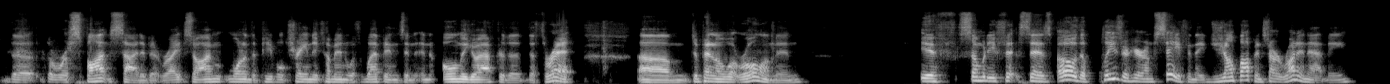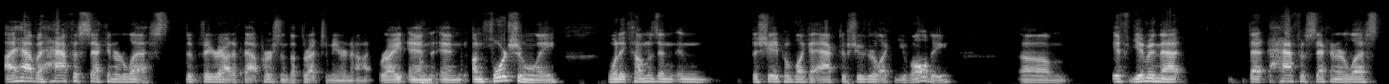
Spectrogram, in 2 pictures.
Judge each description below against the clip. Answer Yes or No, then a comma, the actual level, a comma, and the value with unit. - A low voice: Yes, low, 120 Hz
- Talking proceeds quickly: Yes, fast, 220 wpm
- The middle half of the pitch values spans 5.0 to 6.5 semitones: No, average, 4.1 semitones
